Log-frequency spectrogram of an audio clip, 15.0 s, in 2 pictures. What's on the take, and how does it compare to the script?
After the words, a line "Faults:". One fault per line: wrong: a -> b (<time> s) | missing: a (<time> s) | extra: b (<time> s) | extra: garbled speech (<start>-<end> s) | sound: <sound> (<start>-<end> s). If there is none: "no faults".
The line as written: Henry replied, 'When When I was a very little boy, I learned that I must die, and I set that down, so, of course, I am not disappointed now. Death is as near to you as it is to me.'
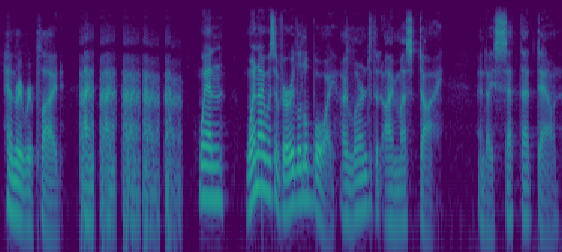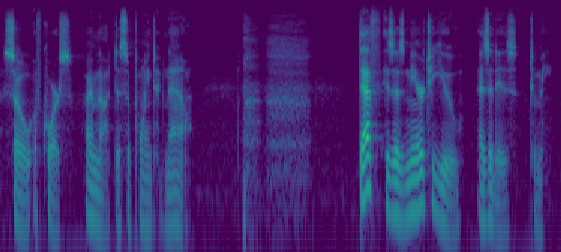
Henry replied, 'When When I was a very little boy, I learned that I must die, and I set that down, so, of course, I am not disappointed now. Death is as near to you as it is to me.'
Faults:
sound: laugh (1.1-2.4 s)
sound: breath (10.7-11.7 s)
